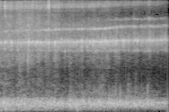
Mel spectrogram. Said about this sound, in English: As this gleaming blue and orange spaceship descends past the window, clearly landing in the yard outside.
